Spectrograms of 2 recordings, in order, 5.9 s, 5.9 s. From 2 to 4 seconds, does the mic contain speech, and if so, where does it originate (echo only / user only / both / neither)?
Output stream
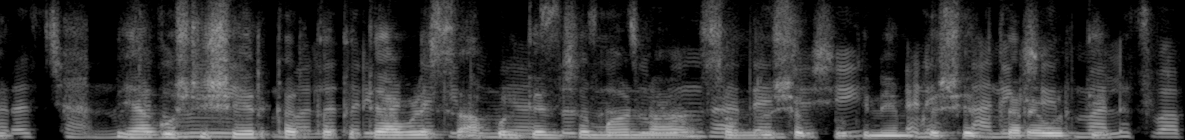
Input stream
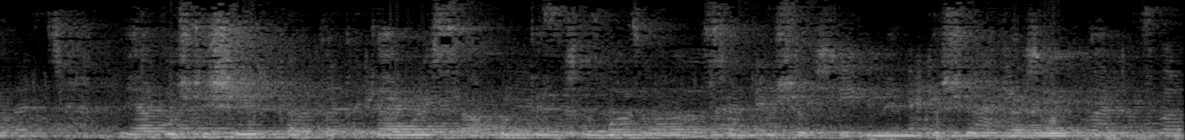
echo only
